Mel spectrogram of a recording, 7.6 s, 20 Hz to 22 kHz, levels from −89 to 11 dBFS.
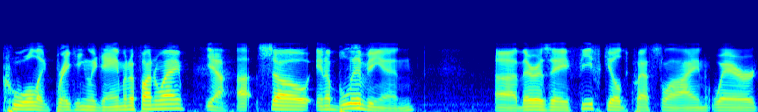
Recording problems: high frequencies cut off; severe; nothing above 4 kHz

